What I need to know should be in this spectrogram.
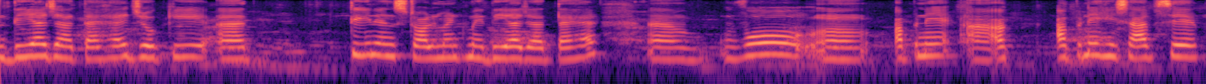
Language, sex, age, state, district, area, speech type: Hindi, female, 18-30, Bihar, Muzaffarpur, rural, spontaneous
